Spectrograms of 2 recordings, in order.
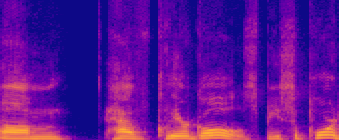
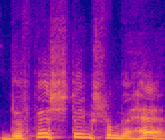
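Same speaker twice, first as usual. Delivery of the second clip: put-on thick Italian accent, old man voice. Speaker quoting a saying the speaker's grandfather used to say, heavy Italian accent. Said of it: "in a heavy Italian accent".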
